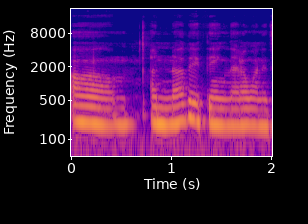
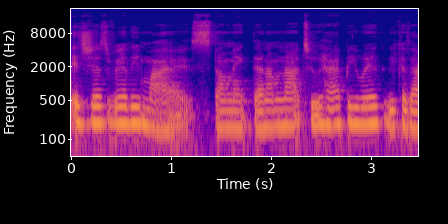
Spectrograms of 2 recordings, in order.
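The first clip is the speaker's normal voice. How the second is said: ordinary talk, nothing marked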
